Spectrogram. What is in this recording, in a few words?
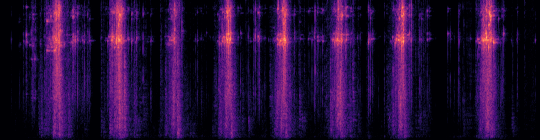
metal chain movement on plate sequence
